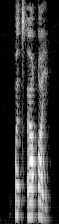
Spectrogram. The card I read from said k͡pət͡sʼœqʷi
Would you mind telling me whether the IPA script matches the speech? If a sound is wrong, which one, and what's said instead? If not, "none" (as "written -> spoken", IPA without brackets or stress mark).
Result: none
